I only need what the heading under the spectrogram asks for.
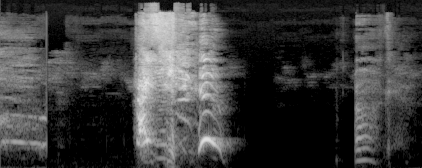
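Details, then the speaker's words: Sneezing fit that the person thinks was triggered by feeling cold: a loud explosive sneeze with a sharp in-breath and a voiced burst, between brief vocal sounds. "I think what's triggered off my sneezing today is I'm a bit cold. That sometimes triggers it. How crazy is that?"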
